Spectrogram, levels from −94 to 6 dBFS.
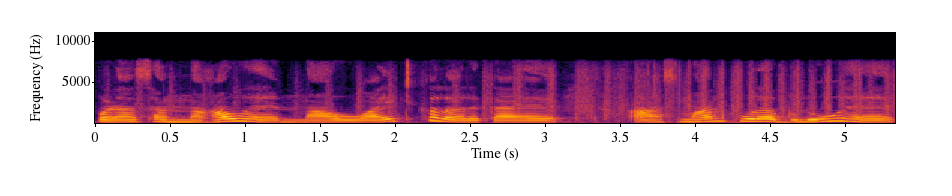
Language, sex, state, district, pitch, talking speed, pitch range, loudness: Hindi, female, Jharkhand, Garhwa, 220 Hz, 145 wpm, 210-260 Hz, -16 LUFS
